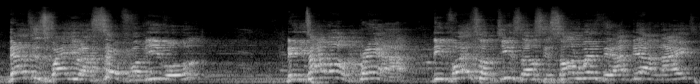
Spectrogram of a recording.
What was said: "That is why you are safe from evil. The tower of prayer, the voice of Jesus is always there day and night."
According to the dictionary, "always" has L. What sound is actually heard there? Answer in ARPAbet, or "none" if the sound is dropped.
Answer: N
